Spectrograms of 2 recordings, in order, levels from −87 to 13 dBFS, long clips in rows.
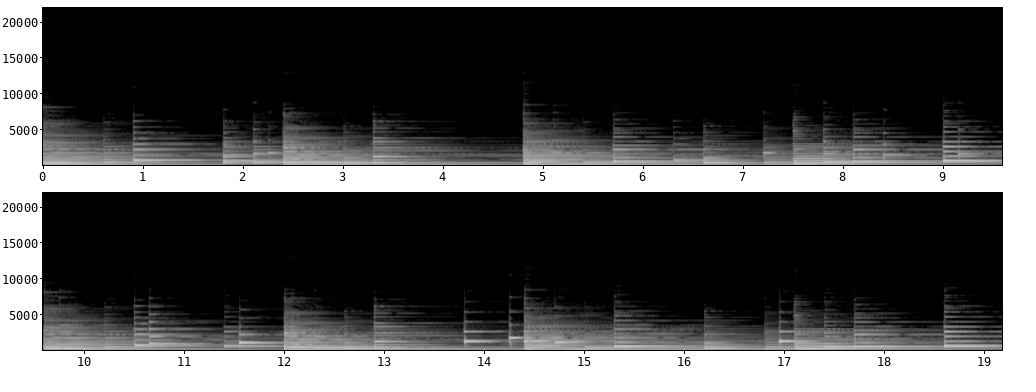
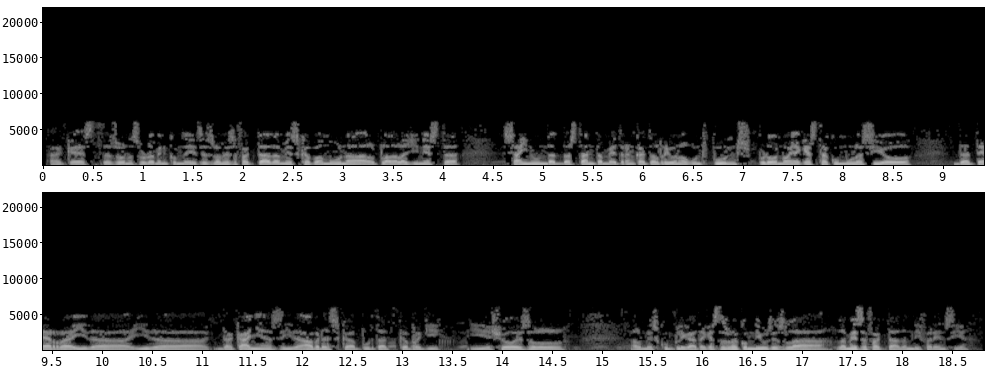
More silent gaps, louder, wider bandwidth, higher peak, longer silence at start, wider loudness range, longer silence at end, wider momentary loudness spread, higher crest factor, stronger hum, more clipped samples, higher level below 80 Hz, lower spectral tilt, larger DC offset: neither; first, -18 LUFS vs -24 LUFS; about the same, 7 kHz vs 6.4 kHz; first, -2 dBFS vs -6 dBFS; about the same, 0 s vs 0.05 s; about the same, 3 LU vs 4 LU; second, 0 s vs 0.15 s; first, 11 LU vs 8 LU; about the same, 16 dB vs 16 dB; neither; neither; about the same, -56 dBFS vs -58 dBFS; first, -8 dB/octave vs -6.5 dB/octave; neither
